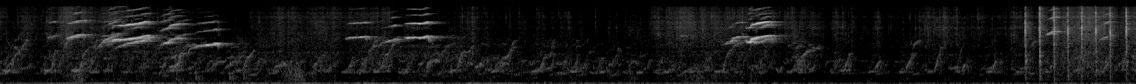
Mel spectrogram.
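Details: Pet guinea pigs going wild at the rustle of a plastic bag give shrill, upward-sweeping squeals in bursts, with a steady background of quick, softer rising chirps and a rapid clicking rattle near the end.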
